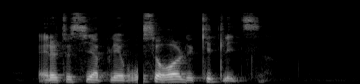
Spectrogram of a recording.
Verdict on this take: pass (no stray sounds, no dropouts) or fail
fail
